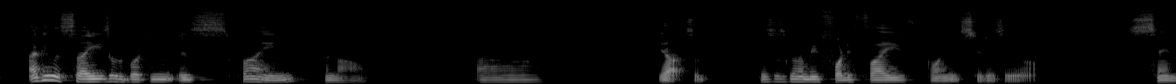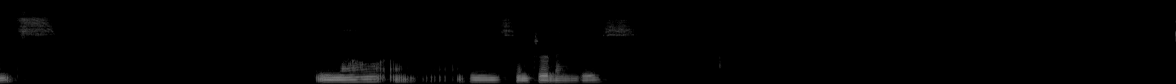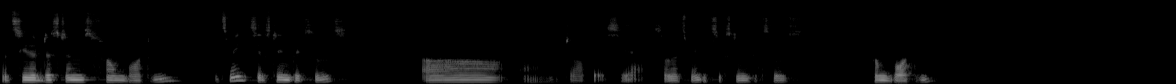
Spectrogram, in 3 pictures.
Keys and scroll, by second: 8.7 Right, 9.4-10.3 typing, 29.9 Down.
